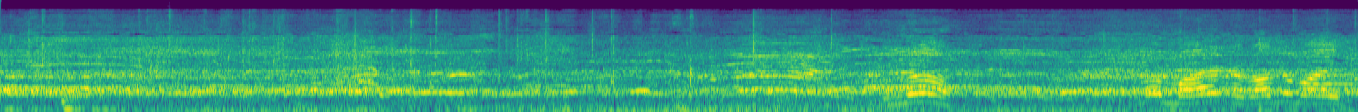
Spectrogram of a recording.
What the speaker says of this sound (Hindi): आपका शोर, आपकी तालियों की भीड़ वहां से शामिल हो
